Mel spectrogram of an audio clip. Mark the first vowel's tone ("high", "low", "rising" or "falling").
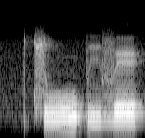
rising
